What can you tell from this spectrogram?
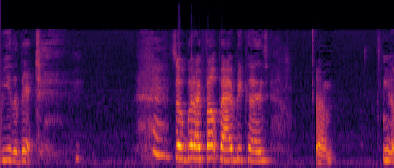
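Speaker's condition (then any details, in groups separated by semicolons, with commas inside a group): Cerebral palsy; from birth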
